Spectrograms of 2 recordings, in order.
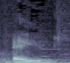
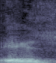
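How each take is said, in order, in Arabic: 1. الصوت الأخير هو dj قوي. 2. الصوت الأخير هو zh ناعم. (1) "اسمها ايج" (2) "ما تقولش ماي ايج"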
